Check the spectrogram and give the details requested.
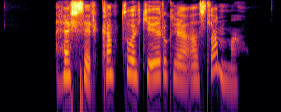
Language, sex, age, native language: Icelandic, female, 50-59, Icelandic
